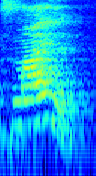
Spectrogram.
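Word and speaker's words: smile: क्या पढ़ रहे हैं, स्माइल, ठीक है, मतलब ई का कोई साउंड नहीं है, यहाँ पर ई की कोई ध्वनि ही नहीं है, ई साइलेंट है।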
